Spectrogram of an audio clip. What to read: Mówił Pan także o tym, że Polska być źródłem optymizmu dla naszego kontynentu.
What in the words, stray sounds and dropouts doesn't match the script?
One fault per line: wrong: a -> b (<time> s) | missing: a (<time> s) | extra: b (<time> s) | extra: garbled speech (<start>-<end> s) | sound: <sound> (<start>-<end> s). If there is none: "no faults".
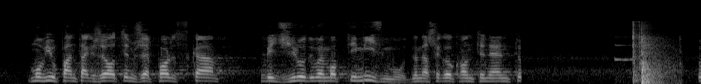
sound: squeak (6.1-6.8 s)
